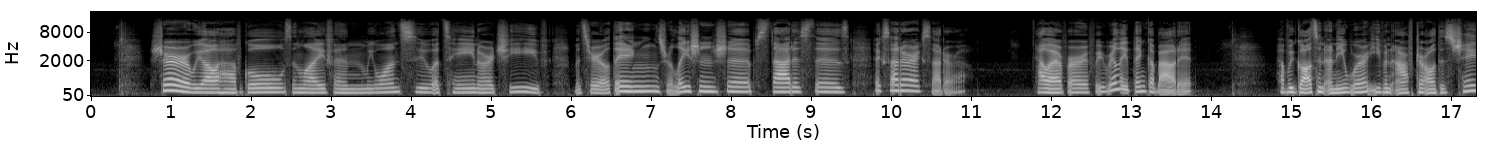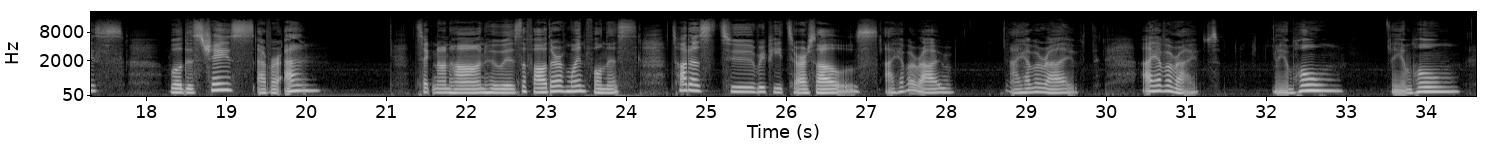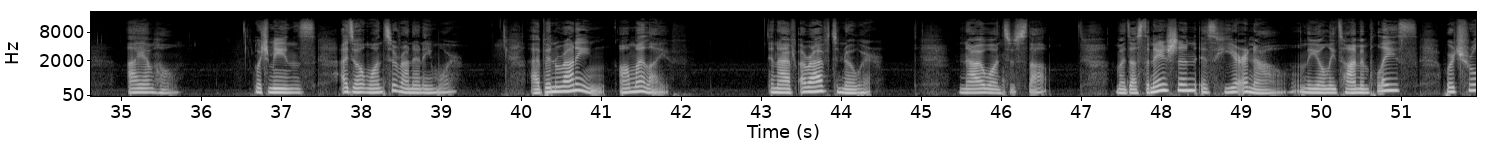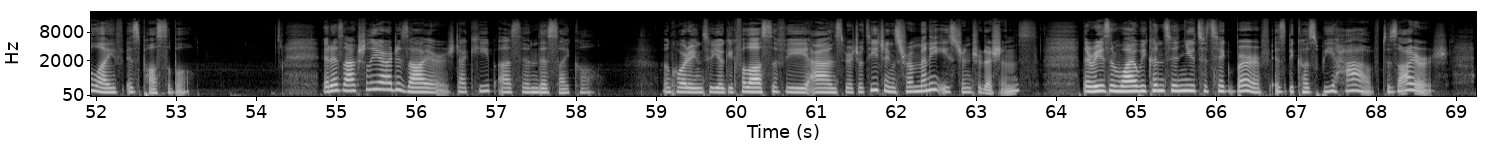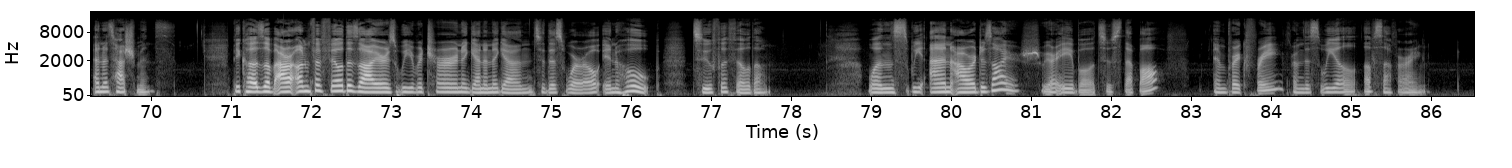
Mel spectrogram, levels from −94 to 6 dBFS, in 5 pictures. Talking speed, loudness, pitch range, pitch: 130 wpm, -23 LUFS, 175-225 Hz, 195 Hz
